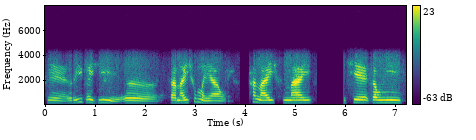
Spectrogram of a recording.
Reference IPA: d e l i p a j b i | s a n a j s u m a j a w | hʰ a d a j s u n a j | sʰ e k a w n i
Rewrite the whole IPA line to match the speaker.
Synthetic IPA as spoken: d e ɾ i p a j d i | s a n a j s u m a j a w | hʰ a n a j s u n a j | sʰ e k a w n i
